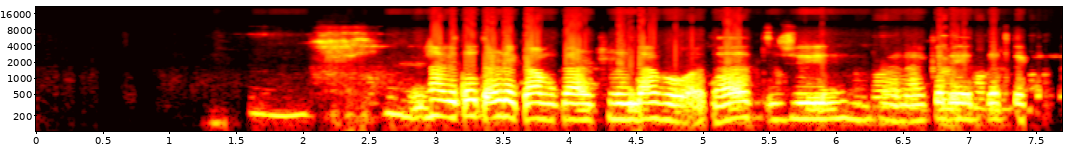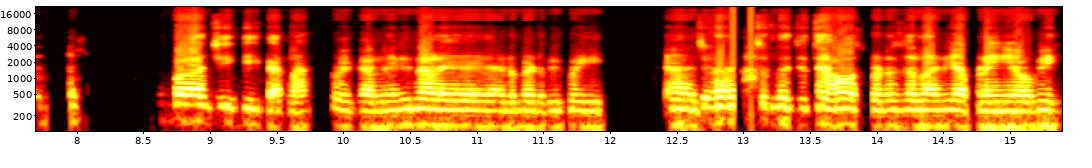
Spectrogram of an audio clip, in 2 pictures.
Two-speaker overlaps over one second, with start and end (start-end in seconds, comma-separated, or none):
5.3-6.7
